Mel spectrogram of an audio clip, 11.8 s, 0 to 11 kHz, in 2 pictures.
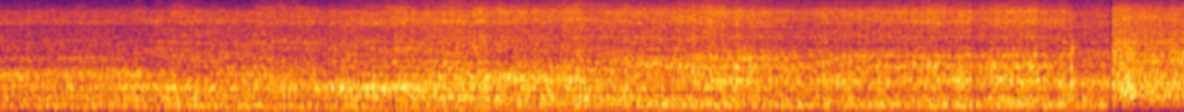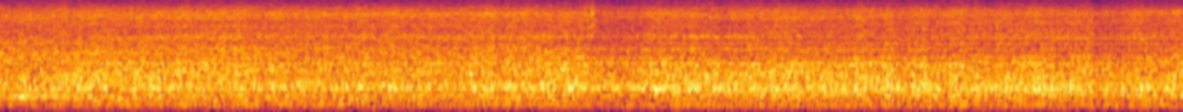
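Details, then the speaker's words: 1949–1954 Chevrolet Styleline fresh-air heater after heater core replacement, 12-volt conversion with original blower motor, engine running: strong, steady rush of air on high over a low engine hum, no rattle or squeal; blower working and putting out heat. "If you can hear it or how well, but that thing is ripping, and it is ripping heat."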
